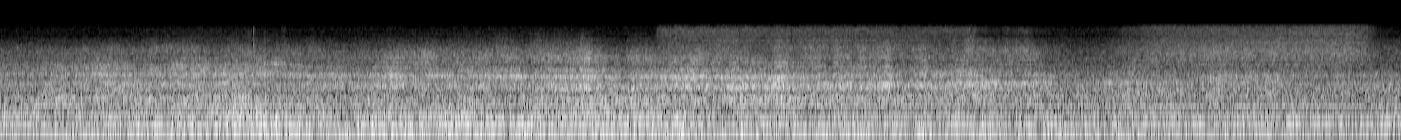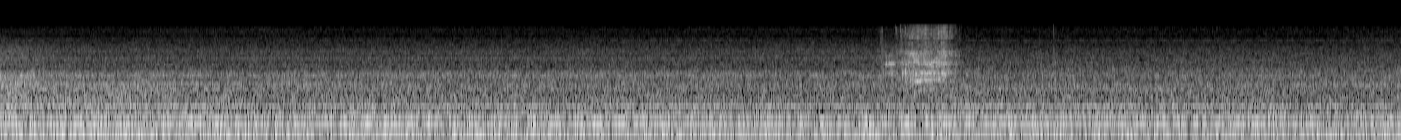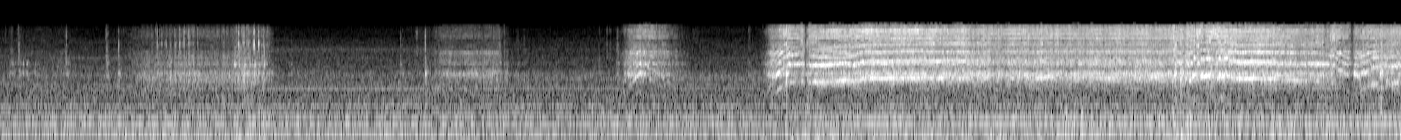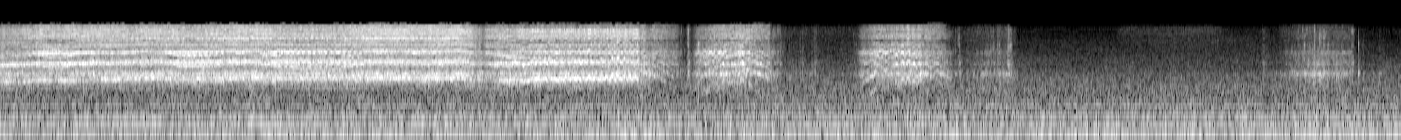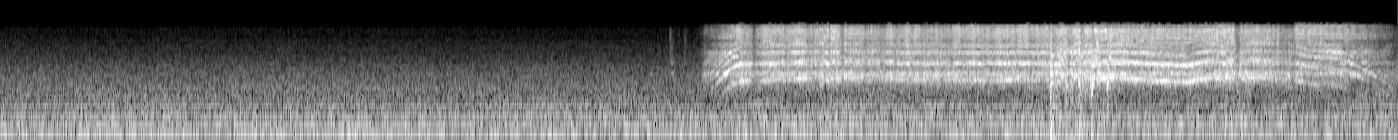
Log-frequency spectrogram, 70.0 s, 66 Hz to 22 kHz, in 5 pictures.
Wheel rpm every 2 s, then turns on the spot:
0, 0, 0, 0, 0, 0, 0, 0, 0, 0, 0, 10, 0, 0, 10, 20, 20, 30, 210, 230, 210, 210, 220, 220, 120, 40, 0, 10, 0, 0, 0, 60, 220, 210, 180.
28-34 50-52 54-56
